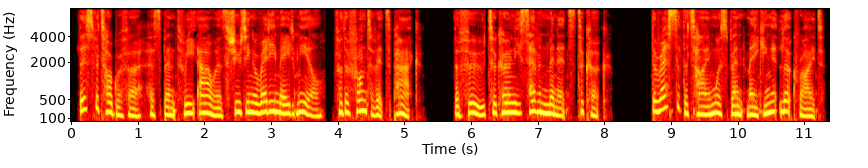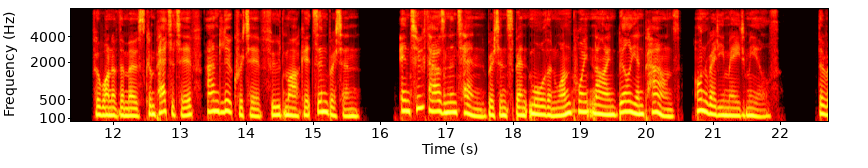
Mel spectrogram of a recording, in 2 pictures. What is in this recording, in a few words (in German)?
Doku Englisch; Ready Meals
